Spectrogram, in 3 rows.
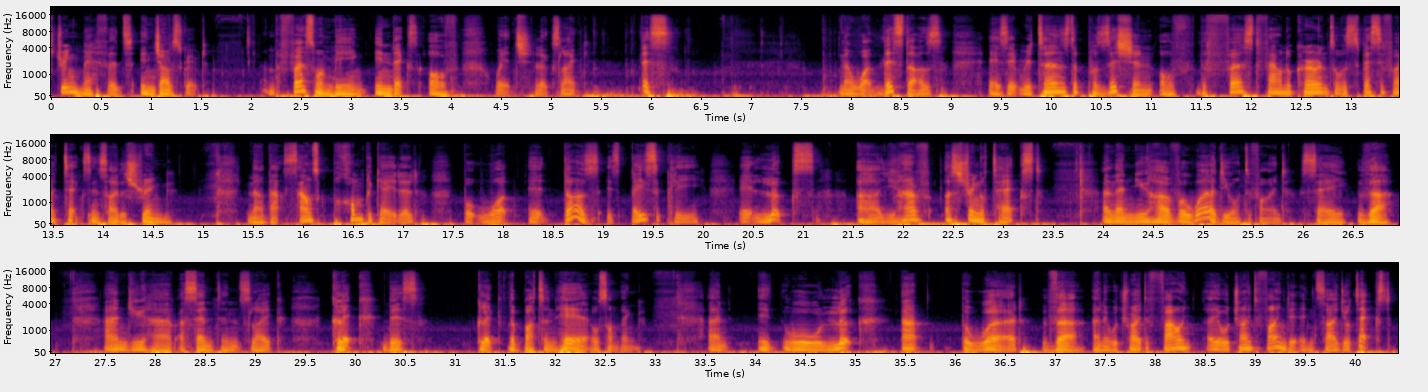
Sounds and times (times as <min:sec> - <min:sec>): Speech: 0:00.0 - 0:06.4, 0:07.9 - 0:14.8, 0:15.4 - 0:32.9, 0:33.5 - 0:40.4.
